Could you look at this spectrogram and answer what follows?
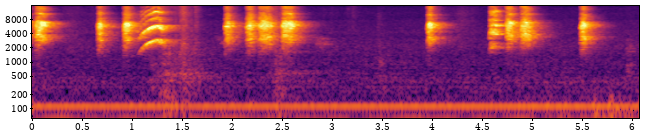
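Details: Mating Fischer's lovebirds preparing a nest: sharp, shrill squawks and chirps in irregular clusters, some with rising-falling sweeps, spaced by short pauses over a steady low background hum.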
